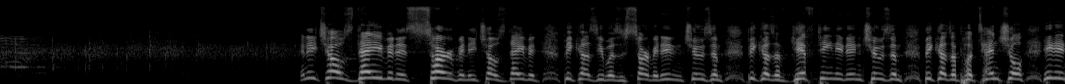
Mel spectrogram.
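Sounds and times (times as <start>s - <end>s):
audience clapping: 0.0s - 3.8s
speech: 3.0s - 10.6s.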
